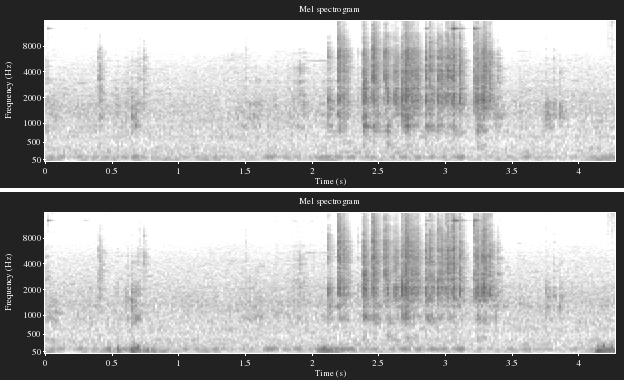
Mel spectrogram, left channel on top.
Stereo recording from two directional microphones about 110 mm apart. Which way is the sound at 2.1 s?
15° right (ahead or behind).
